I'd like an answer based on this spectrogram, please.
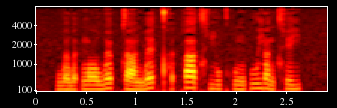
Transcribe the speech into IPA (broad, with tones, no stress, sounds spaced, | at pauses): w ɐ˨ w ɐ˧ t̚ ŋ ɔː˧ w œː˥ p̚ t͡s aː˨ ŋ w ɛː˥ k̚ t̪ʰ ɐ˨˥ t̚ f aː˥ t͡sʰ iː˧ w kʷʰ ɪ˧ ŋ p uː˥ j ɐ˨ n t͡sʰ e˥ j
